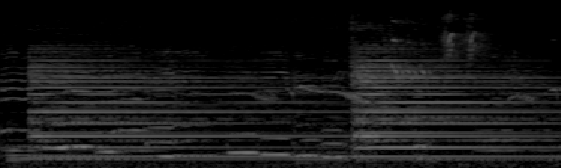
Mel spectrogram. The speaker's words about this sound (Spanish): Las campanas de la catedral resuenan en todo el pueblo y lo convocan a reunirse en el templo.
